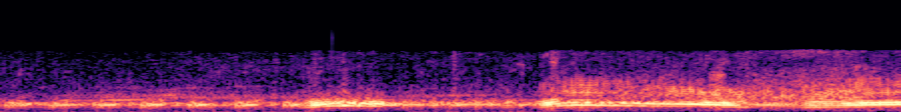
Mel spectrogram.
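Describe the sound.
A BMW race car engine revs hard as it drives off quickly, a loud, steady buzzing drone that climbs in pitch partway through.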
